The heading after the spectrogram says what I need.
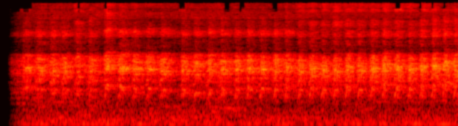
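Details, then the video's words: Yellow-vented bulbul calling at night with a strange sound: a steady, rapid run of harsh buzzy pulses, about three per second, at a constant mid-high pitch, with a low hum underneath. "burung trucuk malam-malam kesambet mengeluarkan suara aneh"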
